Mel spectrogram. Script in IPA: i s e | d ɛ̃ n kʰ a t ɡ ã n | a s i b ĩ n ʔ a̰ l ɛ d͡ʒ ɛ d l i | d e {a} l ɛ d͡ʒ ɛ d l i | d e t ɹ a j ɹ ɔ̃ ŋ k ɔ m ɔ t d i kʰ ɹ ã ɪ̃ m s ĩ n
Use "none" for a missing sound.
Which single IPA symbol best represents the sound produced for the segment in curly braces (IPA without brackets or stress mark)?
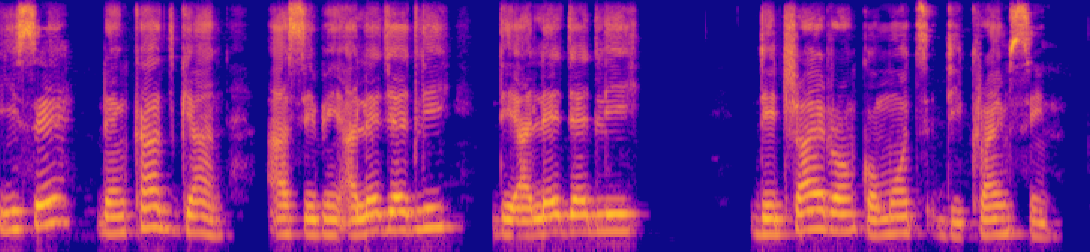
a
